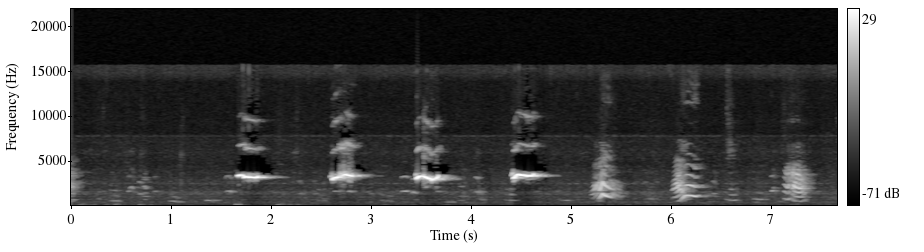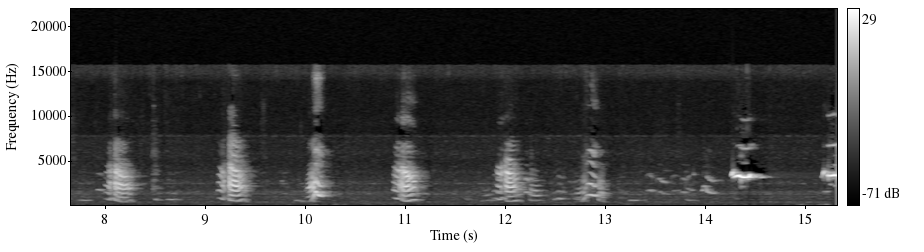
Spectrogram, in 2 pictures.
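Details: Pet talking parrot: a few clear whistled notes near the start and end, with a run of short, harsh, chattering syllables repeated roughly once a second in between, indoors with little background noise.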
